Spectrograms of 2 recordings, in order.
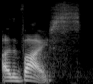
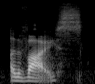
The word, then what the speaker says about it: advice: 돼요 자 그리고 또 중요한 거 동사 때는 advice 이렇게 S 그리고 발음이고 명사 advice 조언의 명사 이때는 C 그리고 발음이에요 동사는 advice 명사는 advice 자 그래서이 알리라 뜻으로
